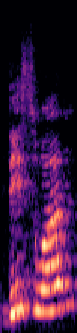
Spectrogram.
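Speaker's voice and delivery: mother shows daughter pants, rising laughing squeal; excited squeal. Real, not acted. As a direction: build to a laughing shriek.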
